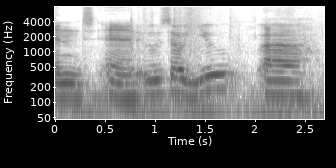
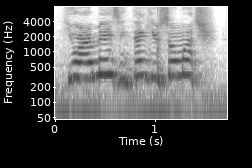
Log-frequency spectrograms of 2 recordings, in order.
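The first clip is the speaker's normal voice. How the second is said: put-on high, loud, gushing old-timey voice; overjoyed old-fashioned gentleman, gushing; 13 semitones higher, 5 dB louder than usual. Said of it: "The old-timey voice".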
